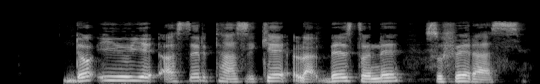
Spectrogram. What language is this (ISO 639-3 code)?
epo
